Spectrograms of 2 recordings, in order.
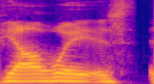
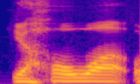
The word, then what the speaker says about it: Yahweh: I believe Yahweh is our best understanding. I reject the idea that it was originally Yehovah or Yehovah, but put that aside.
